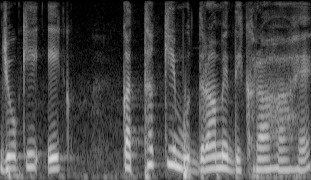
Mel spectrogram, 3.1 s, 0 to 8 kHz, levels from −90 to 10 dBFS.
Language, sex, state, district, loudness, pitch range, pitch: Hindi, female, Bihar, Gaya, -16 LUFS, 180-210 Hz, 195 Hz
